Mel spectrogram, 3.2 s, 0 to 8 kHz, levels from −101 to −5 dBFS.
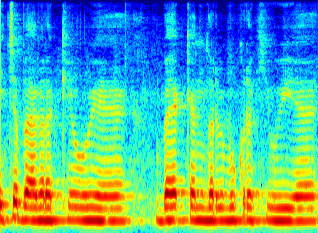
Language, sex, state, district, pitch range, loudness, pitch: Hindi, male, Uttar Pradesh, Shamli, 160-170 Hz, -15 LUFS, 165 Hz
